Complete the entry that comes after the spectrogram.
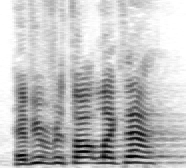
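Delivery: ordinary delivery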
